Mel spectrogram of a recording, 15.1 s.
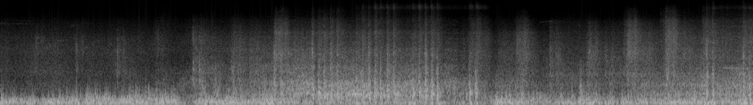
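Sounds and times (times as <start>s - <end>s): train passing at speed: 0.0s - 15.0s
wheels clacking over rail joints: 3.7s - 15.0s.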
